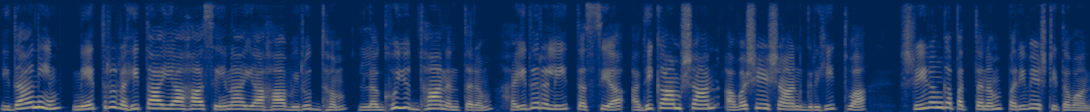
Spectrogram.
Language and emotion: Sanskrit, neutral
